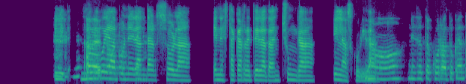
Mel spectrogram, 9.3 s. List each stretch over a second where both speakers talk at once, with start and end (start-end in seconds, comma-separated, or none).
1.7-3.0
